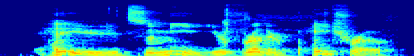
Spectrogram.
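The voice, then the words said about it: Quicksilver impression. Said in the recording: “do a good quick silver impression”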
